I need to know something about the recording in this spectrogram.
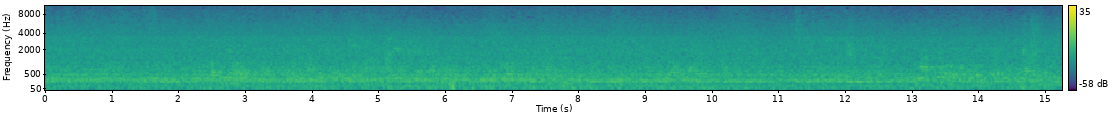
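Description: Tensile testing machine running a fabric pull test, its crosshead drive motor giving a steady hum of a few low tones over an even hiss.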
